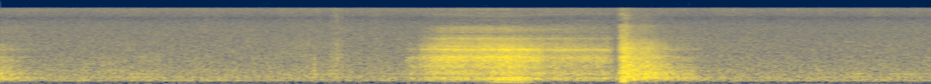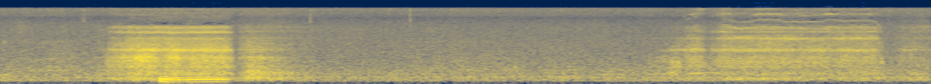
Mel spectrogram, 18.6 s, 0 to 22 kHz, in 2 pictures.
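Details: Three noisy, snorting inhaled breaths at about 10 a minute, separated by quiet pauses, with one sharp click between them; snoring.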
